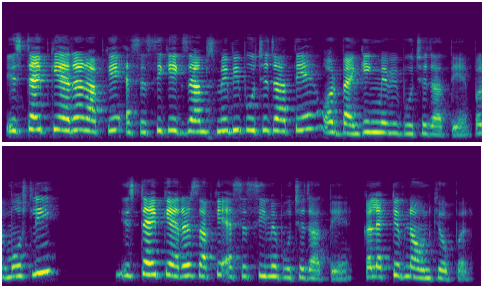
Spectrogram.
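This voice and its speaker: Woman tutor, high voice, dictates examples slowly, quizzes the class. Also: creaky, bright, forceful tone. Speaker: exam prep teacher. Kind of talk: grammar lesson in Hindi-English mix.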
